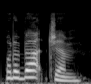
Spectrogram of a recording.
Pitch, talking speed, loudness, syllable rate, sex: 245 Hz, 195 wpm, -15 LUFS, 5.4 syllables/s, female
